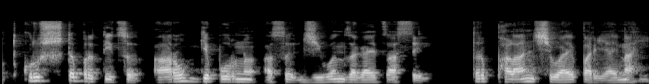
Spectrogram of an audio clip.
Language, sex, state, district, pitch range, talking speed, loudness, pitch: Marathi, male, Maharashtra, Pune, 110-140 Hz, 110 wpm, -16 LUFS, 120 Hz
